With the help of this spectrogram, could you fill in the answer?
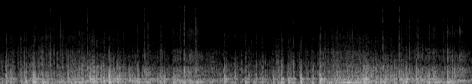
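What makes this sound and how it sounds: Long nails rapidly scratch a black foam microphone windscreen, producing a dense, continuous rustling crackle with a deep, rumbling low end. The texture stays steady throughout, with many small scratches blurring into one another and no clear pauses.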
